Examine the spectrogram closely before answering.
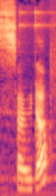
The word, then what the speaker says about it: Soda: This is Soda, rhymes with Yoda.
